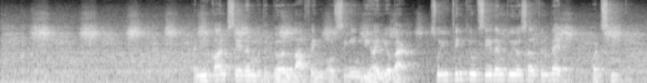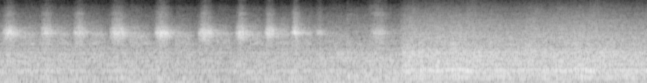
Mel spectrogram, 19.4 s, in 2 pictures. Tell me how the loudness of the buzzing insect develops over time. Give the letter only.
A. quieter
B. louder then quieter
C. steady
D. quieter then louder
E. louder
D.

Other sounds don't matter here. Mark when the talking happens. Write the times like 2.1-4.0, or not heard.
2.9-9.5.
